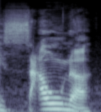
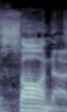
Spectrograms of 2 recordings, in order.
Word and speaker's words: sauna: That's why I say sauna instead of sauna, because annoying. I know how they say it in Finland, and I'm not gonna do some dirty American.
